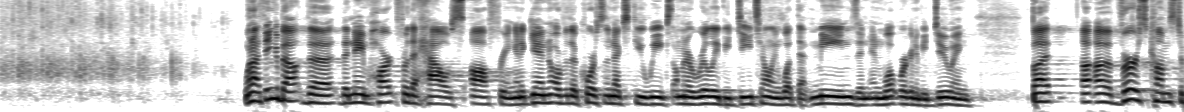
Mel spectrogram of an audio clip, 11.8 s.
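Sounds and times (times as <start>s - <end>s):
round of applause from a crowd: 0.0s - 2.4s
speech: 2.4s - 11.8s.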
